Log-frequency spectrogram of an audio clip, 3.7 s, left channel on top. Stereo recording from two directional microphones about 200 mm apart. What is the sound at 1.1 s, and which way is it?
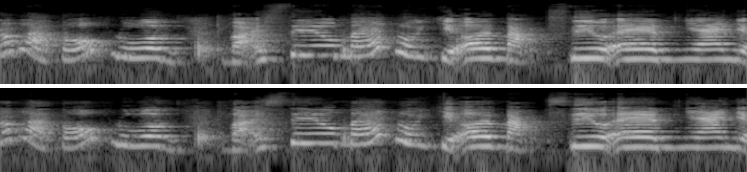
A woman's voice, 10° right (ahead or behind).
